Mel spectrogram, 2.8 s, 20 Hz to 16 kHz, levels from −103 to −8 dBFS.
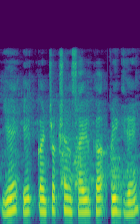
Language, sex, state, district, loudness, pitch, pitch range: Hindi, male, Bihar, Gaya, -20 LUFS, 165 Hz, 155-170 Hz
